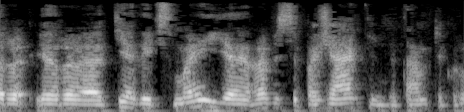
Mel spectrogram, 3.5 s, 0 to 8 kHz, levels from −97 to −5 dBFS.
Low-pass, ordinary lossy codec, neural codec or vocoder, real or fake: 7.2 kHz; MP3, 32 kbps; none; real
